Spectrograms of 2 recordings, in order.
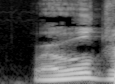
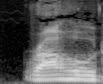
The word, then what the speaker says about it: Rahul: Is it A, Raul Dravid? – Oh, that's awful. – The wall. – It's Rahul Dravid.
